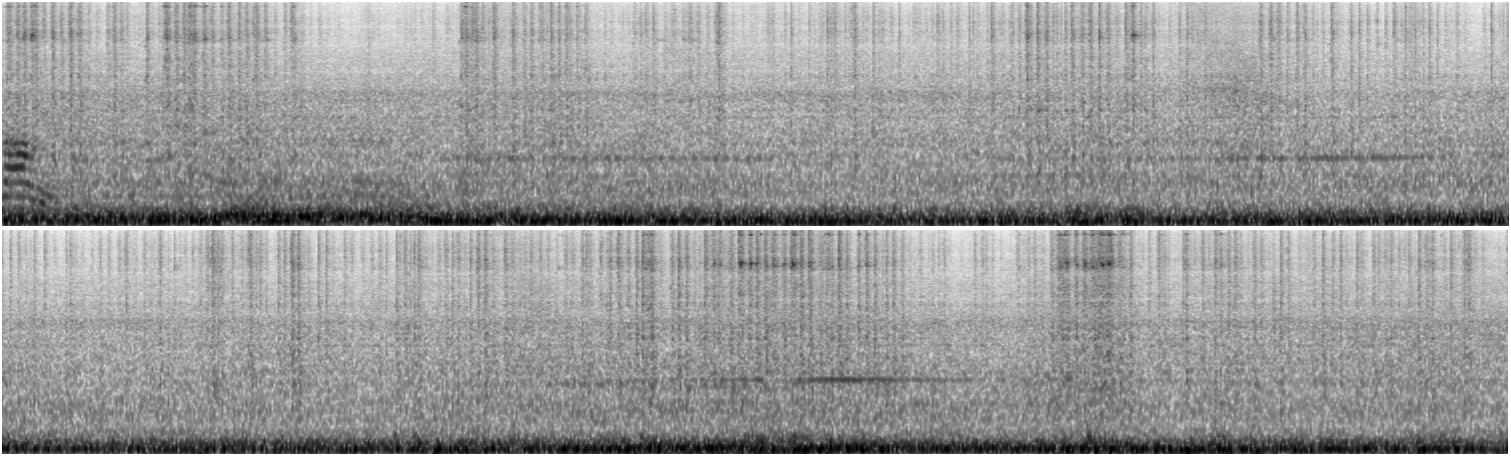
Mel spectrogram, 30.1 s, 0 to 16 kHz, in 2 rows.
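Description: Mercedes-Benz Citaro O530 bus running along the road, heard from inside the passenger cabin: a steady low engine and road drone. A thin whine comes and goes over it.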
